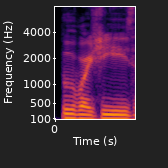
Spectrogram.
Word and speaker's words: bourgeoisie: All they did is, you know, replace the bourgeoisies. I can never say that word. How do you say that word? Bourgeoisie. Thank you.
